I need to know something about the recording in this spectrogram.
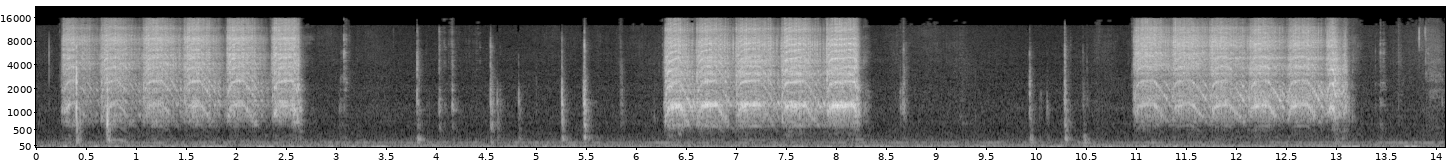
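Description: Small cordless electric screwdriver running in three bursts of about two seconds each, driving the CPU heat sink's screws down one after another in a zigzag tightening order. Small clicks and handling knocks fall between the bursts.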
